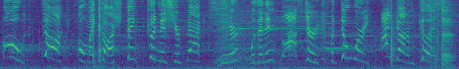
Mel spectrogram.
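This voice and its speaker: A performer voicing an excitable, dim-witted, childish male sidekick in a cartoon, gushing and naive. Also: very high-pitched, unhurried, full character voice. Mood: excited. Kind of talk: cartoon voice acting. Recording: loud music behind the voice.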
